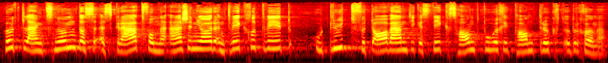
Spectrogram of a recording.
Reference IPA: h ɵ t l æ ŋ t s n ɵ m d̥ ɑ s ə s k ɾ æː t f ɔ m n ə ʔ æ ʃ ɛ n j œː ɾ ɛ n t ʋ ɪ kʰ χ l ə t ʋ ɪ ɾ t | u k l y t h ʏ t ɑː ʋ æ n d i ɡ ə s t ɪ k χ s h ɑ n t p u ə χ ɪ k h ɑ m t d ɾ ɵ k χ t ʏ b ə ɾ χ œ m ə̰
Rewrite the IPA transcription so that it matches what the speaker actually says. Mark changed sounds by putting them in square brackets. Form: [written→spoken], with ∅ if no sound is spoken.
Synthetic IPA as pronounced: h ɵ t l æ ŋ t s n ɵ m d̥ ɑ s ə s k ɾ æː t f ɔ m n ə ʔ æ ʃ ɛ n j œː ɾ ɛ n t ʋ ɪ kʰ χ l ə t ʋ ɪ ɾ t | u [k→t] l y t [h→f] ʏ t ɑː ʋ æ n d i ɡ ə s t ɪ k χ s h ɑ n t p u ə χ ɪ [k→t] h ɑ [m→n] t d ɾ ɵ k χ t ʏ b ə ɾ χ œ m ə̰

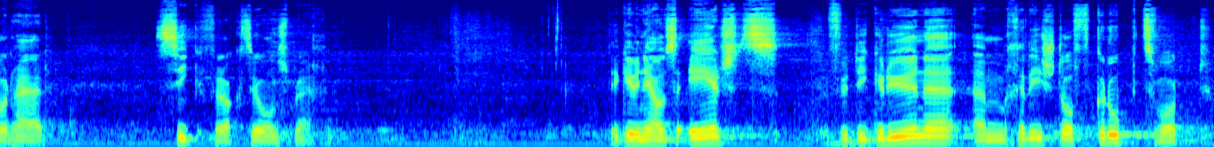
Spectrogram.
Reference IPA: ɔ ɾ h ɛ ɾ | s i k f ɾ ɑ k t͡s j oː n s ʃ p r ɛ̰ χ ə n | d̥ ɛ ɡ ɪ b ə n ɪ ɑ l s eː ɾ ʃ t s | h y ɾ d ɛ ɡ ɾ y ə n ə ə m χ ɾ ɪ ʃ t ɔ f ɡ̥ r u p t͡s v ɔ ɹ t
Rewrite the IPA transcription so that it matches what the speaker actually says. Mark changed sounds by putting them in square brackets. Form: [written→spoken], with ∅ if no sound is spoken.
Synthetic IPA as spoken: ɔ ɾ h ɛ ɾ | s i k f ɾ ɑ k t͡s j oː n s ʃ p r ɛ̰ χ ə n | d̥ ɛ ɡ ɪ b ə n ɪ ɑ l s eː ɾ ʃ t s | [h→f] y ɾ d [ɛ→i] ɡ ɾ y ə n ə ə m χ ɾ ɪ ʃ t ɔ f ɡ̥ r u p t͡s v ɔ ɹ t

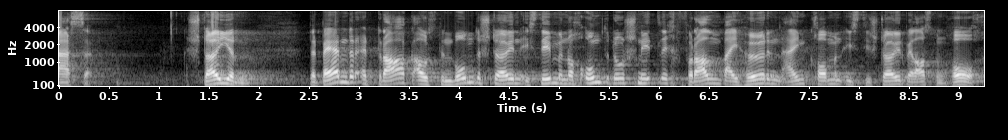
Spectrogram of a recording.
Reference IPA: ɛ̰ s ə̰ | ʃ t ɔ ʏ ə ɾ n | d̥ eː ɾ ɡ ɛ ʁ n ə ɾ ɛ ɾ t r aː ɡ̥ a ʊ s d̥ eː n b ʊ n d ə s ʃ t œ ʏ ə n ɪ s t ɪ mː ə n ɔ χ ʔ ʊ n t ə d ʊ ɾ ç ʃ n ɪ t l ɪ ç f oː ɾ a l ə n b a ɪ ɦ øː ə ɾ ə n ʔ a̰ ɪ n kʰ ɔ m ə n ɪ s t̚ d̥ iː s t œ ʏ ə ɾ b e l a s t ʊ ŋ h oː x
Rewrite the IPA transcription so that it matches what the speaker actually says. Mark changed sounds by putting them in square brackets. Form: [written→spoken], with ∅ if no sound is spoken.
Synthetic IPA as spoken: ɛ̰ s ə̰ | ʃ t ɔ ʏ ə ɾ n | d̥ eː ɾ [ɡ→b] ɛ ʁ n ə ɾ ɛ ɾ t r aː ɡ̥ a ʊ s d̥ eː n b ʊ n d ə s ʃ t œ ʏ ə n ɪ s t ɪ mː ə n ɔ χ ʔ ʊ n t ə d ʊ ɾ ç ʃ n ɪ t l ɪ ç f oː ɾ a l ə [n→m] b a ɪ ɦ øː ə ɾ ə n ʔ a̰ ɪ n kʰ ɔ m ə n ɪ s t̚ d̥ iː [s→ʃ] t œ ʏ ə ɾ b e l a s t ʊ ŋ h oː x

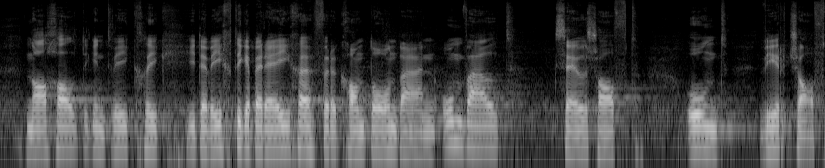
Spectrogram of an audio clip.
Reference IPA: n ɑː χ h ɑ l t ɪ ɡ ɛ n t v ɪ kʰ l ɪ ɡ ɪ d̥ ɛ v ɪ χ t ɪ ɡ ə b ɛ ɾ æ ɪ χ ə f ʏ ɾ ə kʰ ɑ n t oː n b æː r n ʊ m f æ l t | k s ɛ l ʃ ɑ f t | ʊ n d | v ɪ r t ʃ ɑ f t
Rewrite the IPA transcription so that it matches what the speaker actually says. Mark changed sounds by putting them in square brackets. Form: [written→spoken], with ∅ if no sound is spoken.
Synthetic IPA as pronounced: n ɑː χ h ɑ l t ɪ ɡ ɛ n t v ɪ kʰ l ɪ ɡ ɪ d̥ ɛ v ɪ χ t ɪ ɡ ə b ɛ ɾ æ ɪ χ ə f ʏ ɾ ə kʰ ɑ n t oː n b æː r n ʊ m [f→v] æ l t | k s ɛ l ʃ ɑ f t | ʊ n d | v ɪ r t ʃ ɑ f t

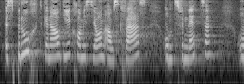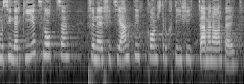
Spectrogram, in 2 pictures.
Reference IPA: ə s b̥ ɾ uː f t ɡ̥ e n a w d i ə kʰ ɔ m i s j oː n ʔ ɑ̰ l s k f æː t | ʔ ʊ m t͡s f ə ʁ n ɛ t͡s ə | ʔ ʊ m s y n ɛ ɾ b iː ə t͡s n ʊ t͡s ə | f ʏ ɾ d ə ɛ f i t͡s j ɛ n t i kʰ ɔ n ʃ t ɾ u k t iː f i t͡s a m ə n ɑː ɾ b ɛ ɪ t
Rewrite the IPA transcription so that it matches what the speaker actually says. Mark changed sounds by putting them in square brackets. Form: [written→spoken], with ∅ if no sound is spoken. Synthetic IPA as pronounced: ə s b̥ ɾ uː [f→χ] t ɡ̥ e n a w d i ə kʰ ɔ m i s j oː n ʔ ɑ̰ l s k f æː [t→s] | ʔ ʊ m t͡s f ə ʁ n ɛ t͡s ə | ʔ ʊ m s y n ɛ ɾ [b→ɡ] iː ə t͡s n ʊ t͡s ə | f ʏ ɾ [d→n] ə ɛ f i t͡s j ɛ n t i kʰ ɔ n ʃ t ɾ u k t iː f i t͡s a m ə n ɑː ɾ b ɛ ɪ t

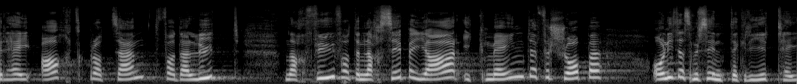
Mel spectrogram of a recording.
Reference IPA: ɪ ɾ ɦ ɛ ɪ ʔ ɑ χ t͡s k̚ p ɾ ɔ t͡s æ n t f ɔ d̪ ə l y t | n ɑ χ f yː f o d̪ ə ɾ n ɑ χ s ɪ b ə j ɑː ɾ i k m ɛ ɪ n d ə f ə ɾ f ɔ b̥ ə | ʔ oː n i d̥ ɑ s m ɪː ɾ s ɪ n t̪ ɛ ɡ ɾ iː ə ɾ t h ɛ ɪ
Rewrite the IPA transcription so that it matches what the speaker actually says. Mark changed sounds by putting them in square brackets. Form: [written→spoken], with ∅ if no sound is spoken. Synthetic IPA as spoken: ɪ ɾ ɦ ɛ ɪ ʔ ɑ χ t͡s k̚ p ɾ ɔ t͡s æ n t f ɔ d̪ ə l y t | n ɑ χ f yː f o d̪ ə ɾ n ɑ χ s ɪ b ə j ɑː ɾ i k m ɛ ɪ n d ə f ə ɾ [f→ʃ] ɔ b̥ ə | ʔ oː n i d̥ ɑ s m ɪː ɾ s ɪ n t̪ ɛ ɡ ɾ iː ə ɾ t h ɛ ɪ

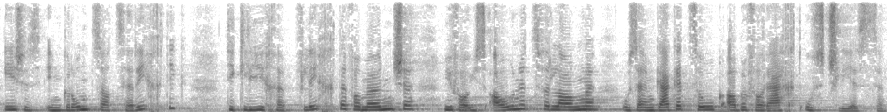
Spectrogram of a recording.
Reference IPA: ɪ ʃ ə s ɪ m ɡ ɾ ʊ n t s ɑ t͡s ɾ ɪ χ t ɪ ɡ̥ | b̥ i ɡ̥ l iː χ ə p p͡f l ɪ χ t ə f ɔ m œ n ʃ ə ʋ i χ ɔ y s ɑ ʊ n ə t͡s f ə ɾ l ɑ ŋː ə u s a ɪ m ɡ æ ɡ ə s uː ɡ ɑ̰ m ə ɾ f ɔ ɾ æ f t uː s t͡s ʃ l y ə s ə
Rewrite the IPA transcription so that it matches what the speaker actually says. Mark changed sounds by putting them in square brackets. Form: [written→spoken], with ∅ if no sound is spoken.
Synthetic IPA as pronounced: ɪ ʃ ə s ɪ m ɡ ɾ ʊ n t s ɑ t͡s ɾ ɪ χ t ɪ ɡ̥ | [b̥→d̥] i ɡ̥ l iː χ ə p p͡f l ɪ χ t ə f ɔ m œ n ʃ ə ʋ i [χ→f] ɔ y s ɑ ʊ n ə t͡s f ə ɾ l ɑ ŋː ə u s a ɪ m ɡ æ ɡ ə [s→t͡s] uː ɡ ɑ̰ [m→b] ə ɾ f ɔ ɾ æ [f→χ] t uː s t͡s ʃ l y ə s ə

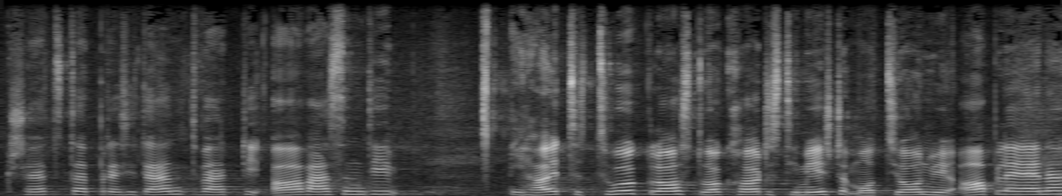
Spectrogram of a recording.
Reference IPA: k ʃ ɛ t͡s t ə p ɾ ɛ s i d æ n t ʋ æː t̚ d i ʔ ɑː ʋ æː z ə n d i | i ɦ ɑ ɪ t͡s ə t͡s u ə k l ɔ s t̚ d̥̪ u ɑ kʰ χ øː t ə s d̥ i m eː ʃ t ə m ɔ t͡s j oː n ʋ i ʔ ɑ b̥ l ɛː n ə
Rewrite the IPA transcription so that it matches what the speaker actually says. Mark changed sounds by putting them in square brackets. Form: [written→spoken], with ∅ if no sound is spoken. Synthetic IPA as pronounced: k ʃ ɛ t͡s t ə p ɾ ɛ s i d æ n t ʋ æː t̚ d i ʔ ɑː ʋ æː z ə n d i | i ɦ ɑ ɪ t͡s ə t͡s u ə k l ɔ s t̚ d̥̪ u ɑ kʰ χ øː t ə s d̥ i m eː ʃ t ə m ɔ t͡s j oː n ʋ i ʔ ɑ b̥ l ɛː n ə

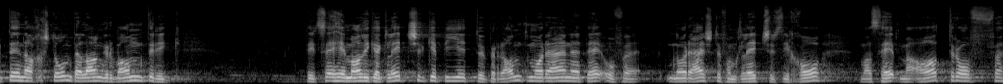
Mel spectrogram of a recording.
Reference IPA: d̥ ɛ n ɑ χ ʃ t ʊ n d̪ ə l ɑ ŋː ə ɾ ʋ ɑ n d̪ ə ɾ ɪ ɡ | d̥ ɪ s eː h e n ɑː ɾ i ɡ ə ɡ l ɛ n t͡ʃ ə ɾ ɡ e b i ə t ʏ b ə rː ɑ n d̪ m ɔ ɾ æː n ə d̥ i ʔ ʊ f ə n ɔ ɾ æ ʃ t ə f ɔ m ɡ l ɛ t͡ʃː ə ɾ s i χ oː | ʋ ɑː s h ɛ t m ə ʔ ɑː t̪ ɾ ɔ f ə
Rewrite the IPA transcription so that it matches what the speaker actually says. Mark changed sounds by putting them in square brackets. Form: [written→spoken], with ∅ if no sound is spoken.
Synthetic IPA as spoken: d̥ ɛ n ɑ χ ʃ t ʊ n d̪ ə l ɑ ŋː ə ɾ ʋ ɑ n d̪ ə ɾ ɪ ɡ | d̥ ɪ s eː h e [n→m] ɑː [ɾ→l] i ɡ ə ɡ l ɛ [n→∅] t͡ʃ ə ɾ ɡ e b i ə t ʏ b ə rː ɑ n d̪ m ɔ ɾ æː n ə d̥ [i→ɛ] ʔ ʊ f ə n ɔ ɾ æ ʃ t ə f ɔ m ɡ l ɛ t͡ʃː ə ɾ s i χ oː | ʋ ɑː s h ɛ t m ə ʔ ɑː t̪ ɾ ɔ f ə

